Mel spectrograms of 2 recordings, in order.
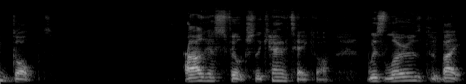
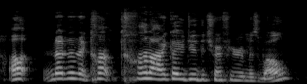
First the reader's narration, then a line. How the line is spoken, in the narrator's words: said Harry desperately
